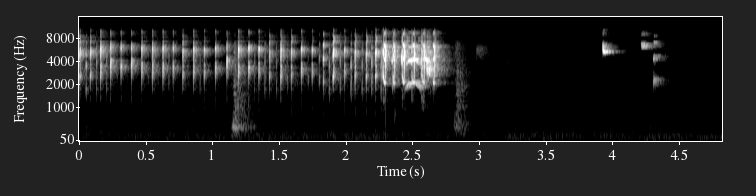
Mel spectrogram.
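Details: Lovebird long chattering trill, used to set other lovebirds singing: rapid buzzy pulses growing louder and harsher for almost three seconds, then stopping, with two short chirps after.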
